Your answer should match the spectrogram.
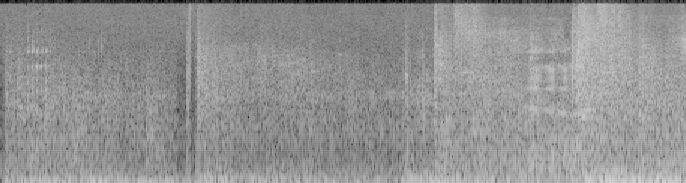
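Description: Tank cannon fire in World of Tanks with Russian tanks, heard as loud, dense battle noise with a sharp crack partway through and a heavy rumbling roar that swells toward the end, no voices over it.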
